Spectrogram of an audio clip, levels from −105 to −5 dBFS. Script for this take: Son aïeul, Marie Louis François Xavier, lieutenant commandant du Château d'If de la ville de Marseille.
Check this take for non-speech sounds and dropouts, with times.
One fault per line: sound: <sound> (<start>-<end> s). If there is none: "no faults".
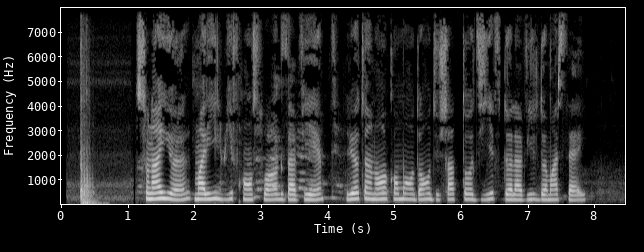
sound: thud (0.3-0.7 s)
